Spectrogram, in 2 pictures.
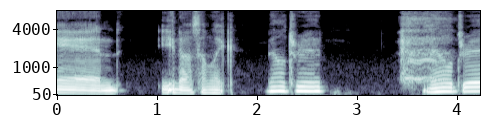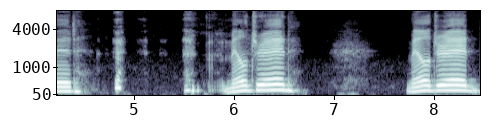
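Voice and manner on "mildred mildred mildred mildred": put-on repeated calling, building louder each time, pitched up. Retelling calling out a woman's name at her house, calling louder and louder. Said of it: "just louder and louder".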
